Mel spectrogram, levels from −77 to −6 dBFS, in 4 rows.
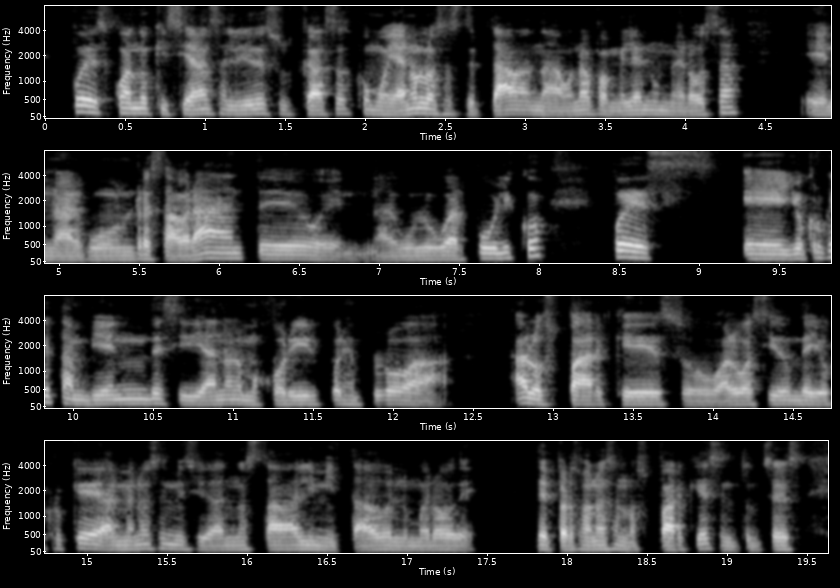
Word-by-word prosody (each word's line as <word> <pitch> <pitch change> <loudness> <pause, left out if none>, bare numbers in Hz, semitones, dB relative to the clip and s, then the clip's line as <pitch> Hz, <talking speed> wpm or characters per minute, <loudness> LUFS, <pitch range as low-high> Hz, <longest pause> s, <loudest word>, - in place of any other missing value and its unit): pues, 170 -4 +4
cuando 140 -1 +3
quisieran 120 +1 +1
salir 120 -1 -2
de 130 - 0
sus 115 -2 -11
casas, 115 +3 +2
como 115 -4 -3
ya 105 +1 +6
no 135 - +4
los 130 -3 +3
aceptaban 110 +1 +2
a 100 -1 +1
una 115 +3 -1
familia 105 +1 -1
numerosa 105 +6 -3 0.4
en 100 -1 -3
algún 100 +1 -1
restaurante 120 +3 +2
o 110 -2 -1
en 90 -4 -10
algún 100 +2 -5
lugar 105 0 +1
público, 145 +9 0 0.4
pues, 160 -5 +2
eh, 125 -1 +3
yo 130 - +2
creo 155 - -6
que 170 - 0
también 120 0 -1
decidían 110 -3 -1
a - - -2
lo 120 - -2
mejor 105 0 -4
ir 110 0 -1
por - - -2
ejemplo 115 0 -1
a 100 - -3 0.3
a - - +4
los - - +2
parques 105 -1 +2
o 95 -1 -3
algo 105 +2 +3
así. 105 +2 -6
Donde 110 -1 0
yo 105 0 0
creo 125 +1 -15
que 130 -2 +3
al 105 +1 +2
menos 120 +4 -5
en 125 - -5
mi 115 - -6
ciudad 100 -2 -3
no 105 +1 -6
estaba 110 0 +1
limitado 105 -1 -1
el 105 - -3
número 100 +1 -2
de - - -6 0.3
de - - +3
personas 110 0 +1
en 105 - -5
los 95 0 -10
parques. 110 +4 +2
Entonces 105 +2 -4
110 Hz, 200 wpm, -24 LUFS, 105-120 Hz, 0.4 s, ya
